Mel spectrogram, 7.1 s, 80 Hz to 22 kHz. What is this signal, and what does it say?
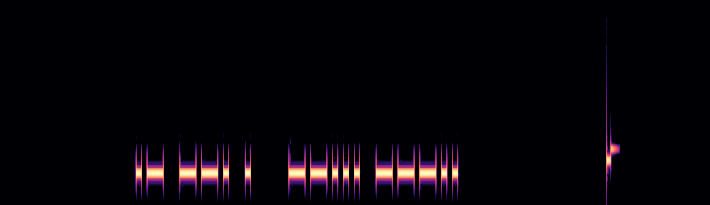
Morse code, heard as a keyed tone, about 22 wpm, 700 Hz. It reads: AGE 78
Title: K1USN SST QSO Practice 22wpm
